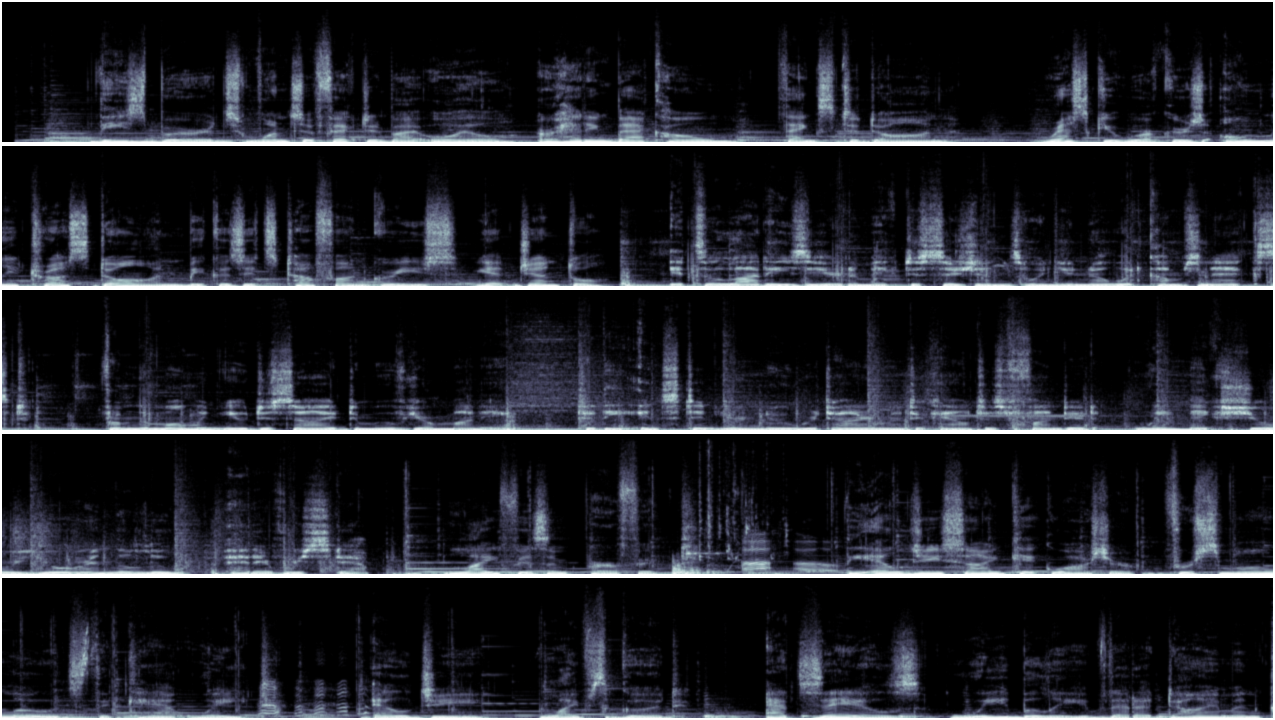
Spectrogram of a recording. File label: Commercial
